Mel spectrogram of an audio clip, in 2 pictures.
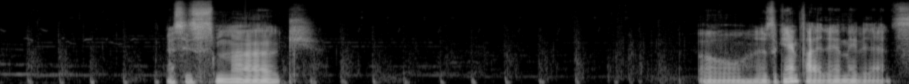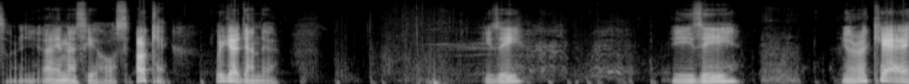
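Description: A horse's hooves clop steadily on the ground at a walk.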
